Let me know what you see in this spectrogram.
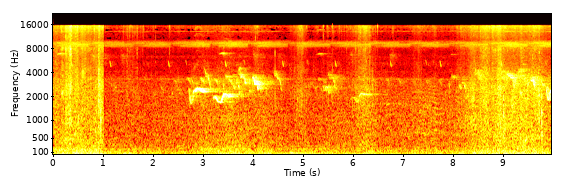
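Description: Faint outdoor ambience: a bird gives a few short, wavy whistled chirps about three and four seconds in, and once more a couple of seconds later, over a faint steady high insect whine. Soft rustling of a bag in the first second.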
